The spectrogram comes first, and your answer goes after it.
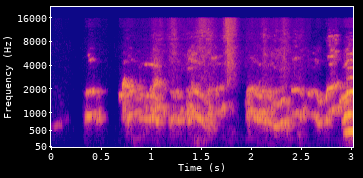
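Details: Seven-week-old blenheim Cavalier King Charles Spaniel puppies, a litter of five in an indoor puppy pen, giving a run of high whiny yips and squeals that blend into almost continuous yapping, with brief pauses between bursts.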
